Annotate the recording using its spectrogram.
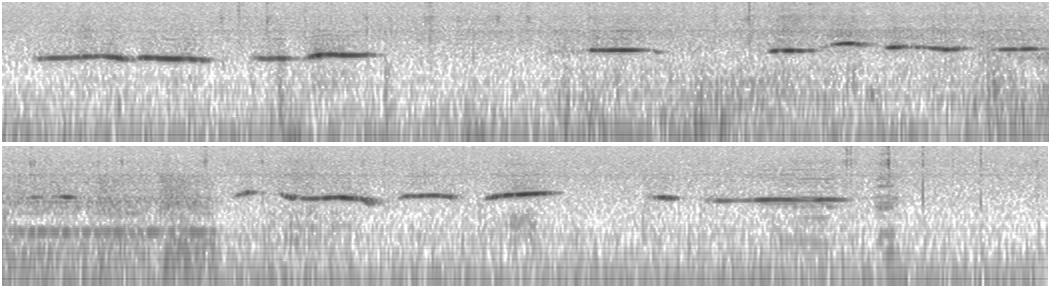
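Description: A string of short, clear whistled notes, each wavering slightly and stepping up and down in pitch like a tune, with a few clicks near the end.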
